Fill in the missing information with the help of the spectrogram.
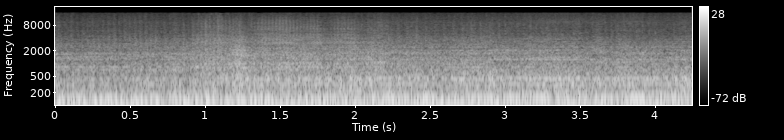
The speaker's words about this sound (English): So as we're driving along, the seed harvester will rotate and knock all of the seeds off the heads of the plants, and they will then collect in the big drum that we're dragging behind us.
